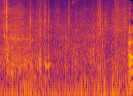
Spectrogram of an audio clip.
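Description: Faint talk from a small group over a low, uneven background noise, with a few soft knocks.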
